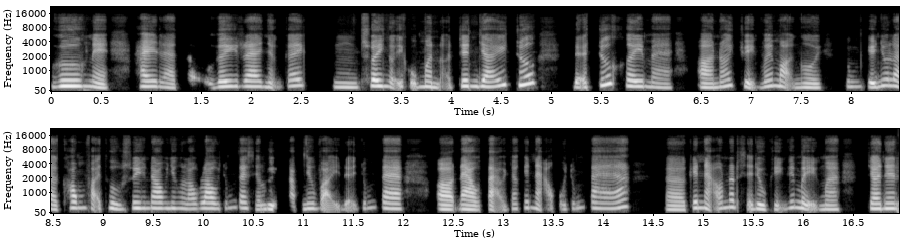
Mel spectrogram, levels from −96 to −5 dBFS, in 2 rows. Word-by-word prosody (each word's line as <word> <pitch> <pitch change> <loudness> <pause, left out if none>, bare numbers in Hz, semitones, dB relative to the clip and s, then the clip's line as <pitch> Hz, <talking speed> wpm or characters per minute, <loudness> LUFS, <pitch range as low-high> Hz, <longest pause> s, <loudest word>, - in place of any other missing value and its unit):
gương 260 +2 +7
nè, 205 -6 +3 0.3
hay 245 +1 +3
là 205 -5 -3
tự 185 - -14 0.2
ghi 245 +2 +4
ra 250 -1 +3
những 220 -3 -4
cái, 275 +2 -1 0.3
ừm, 210 -2 -1
suy 270 +2 +5
nghĩ 235 -7 -3
của - - -4
mình 230 -1 +1 0.2
trên 265 -1 +4
giấy 255 +5 +3
trước 360 +6 +6 0.3
để - - 0
trước 360 +6 +4
khi 250 -2 +4
mà, 210 -5 -5 0.2
ờ, 200 -1 +1
nói 240 +8 0
chuyện 205 -3 -1
với 245 +5 -1
mọi 250 -7 -1
người. 195 0 0 0.2
Ưm, 235 -1 -9
kiểu 220 -4 +3
như 275 +6 -1
là 255 -7 +1
không 275 0 0
phải 240 - -6
thường 235 -4 +1
xuyên 255 +3 0
đâu, 255 -1 +2
nhưng 250 0 -3
lâu 230 0 -4
lâu 250 -1 +3
chúng 265 +5 -14
ta 265 -2 -2
sẽ 205 -5 -8
luyện 210 -2 +1
tập - - -8
như 240 +2 -1
vậy - - -4
để - - -8
chúng 270 +3 -11
ta, 245 -4 +2 0.3
ờ, 205 -2 +5
đào 200 -2 +4
tạo - - -4
cho 230 - -8
cái 275 +4 -7
não 240 -4 -5
của 210 - -10
chúng 260 +4 -11
ta 275 -3 -4 0.2
á, 290 +5 0 0.3
ờ, 190 -1 0
cái 275 - 0
não 245 -2 -1
nó 305 +2 0
sẽ - - -6
điều 215 -1 +3
khiển 195 +2 -7
cái 285 - -3
miệng 225 -7 0
mà. 200 0 0 0.3
Cho 235 -1 +5
nên 245 0 +2
245 Hz, 250 wpm, -23 LUFS, 215-265 Hz, 0.3 s, gương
